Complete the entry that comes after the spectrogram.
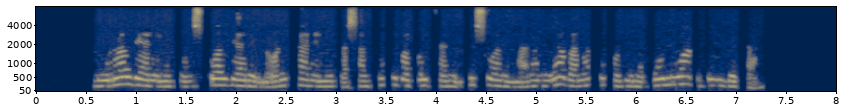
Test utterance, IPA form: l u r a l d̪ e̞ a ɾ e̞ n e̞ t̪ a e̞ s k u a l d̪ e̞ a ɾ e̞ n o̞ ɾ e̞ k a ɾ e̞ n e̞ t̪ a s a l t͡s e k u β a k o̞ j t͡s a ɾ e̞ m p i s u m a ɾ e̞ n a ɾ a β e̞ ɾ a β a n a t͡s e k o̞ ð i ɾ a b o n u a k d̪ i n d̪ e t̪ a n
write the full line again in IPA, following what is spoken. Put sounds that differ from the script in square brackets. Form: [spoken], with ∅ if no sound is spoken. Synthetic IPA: l u r a l d̪ e̞ a ɾ e̞ n e̞ t̪ a e̞ s k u a l d̪ e̞ a ɾ e̞ n o̞ ɾ e̞ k a ɾ e̞ n e̞ t̪ a s a l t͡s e k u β a k o̞ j t͡s a ɾ e̞ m p i s u [∅] a ɾ e̞ n a ɾ a β e̞ ɾ a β a n a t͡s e k o̞ ð i ɾ a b o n u a k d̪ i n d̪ e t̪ a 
